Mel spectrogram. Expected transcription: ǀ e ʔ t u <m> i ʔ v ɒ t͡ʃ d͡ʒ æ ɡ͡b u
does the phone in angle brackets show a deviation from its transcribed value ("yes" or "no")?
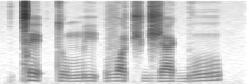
no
